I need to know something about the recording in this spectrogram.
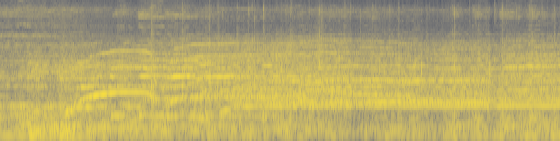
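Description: Crowd cheering and shouting, many high voices with sliding whoops, breaking out suddenly at the start and carrying on over faint music.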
